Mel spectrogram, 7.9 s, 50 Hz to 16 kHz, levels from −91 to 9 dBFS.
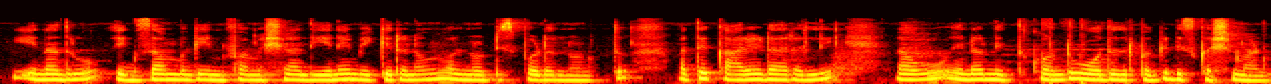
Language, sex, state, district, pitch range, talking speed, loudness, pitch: Kannada, female, Karnataka, Shimoga, 180-200 Hz, 160 wpm, -17 LUFS, 190 Hz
